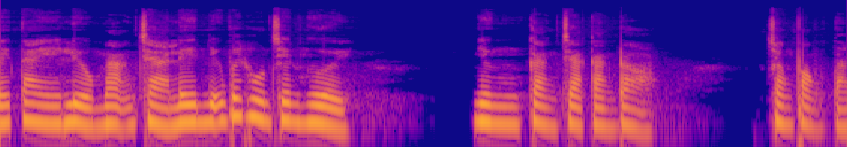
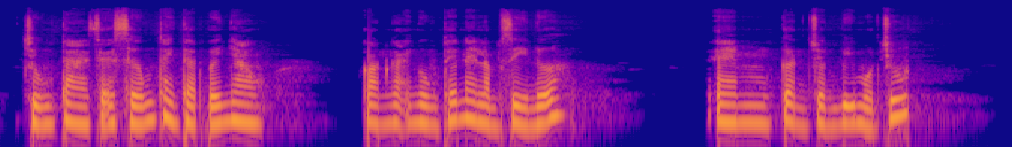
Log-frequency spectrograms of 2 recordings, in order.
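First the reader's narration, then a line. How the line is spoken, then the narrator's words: Soft laugh, from outside door. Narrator (Vietnamese): Lý Trọng Mạnh ngoài cửa khẽ cười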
